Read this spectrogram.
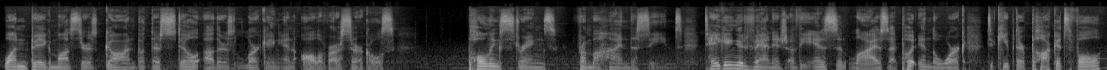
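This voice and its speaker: A man's voice: low voice, unhurried, creaky, a little mellow, a little hiss or hum. A man playing a bitter, wounded villain who is grieving and accusing, speaking with weary sarcasm in a scripted audio roleplay addressed to the listener.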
